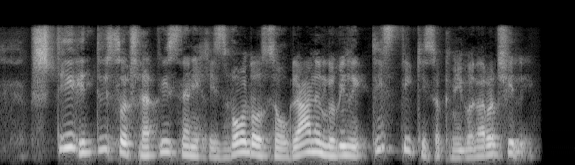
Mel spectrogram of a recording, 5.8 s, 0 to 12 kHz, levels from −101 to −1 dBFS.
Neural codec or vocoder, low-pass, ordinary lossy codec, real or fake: codec, 16 kHz, 1 kbps, FreqCodec, larger model; 7.2 kHz; none; fake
